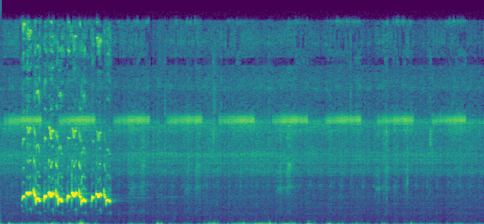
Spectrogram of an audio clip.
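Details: Wild sooty-headed bulbul lure call for trapping birds, 'menggaruda' style: a quick run of about six wavering, whistled notes over one second, then continuous low rumbling noise.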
